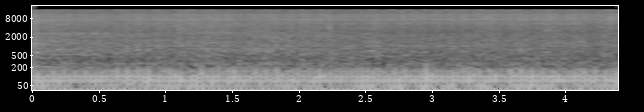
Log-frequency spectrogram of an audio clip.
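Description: Engine of an open-cockpit roadster idling steadily, a low, even running sound with no change in pitch.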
